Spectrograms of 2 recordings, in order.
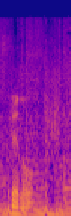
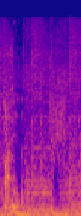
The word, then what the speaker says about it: Phynal: Not that anyone cares or wants to know that, but that's what it is and that's how it's pronounced. Not finel, not phenal, final.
